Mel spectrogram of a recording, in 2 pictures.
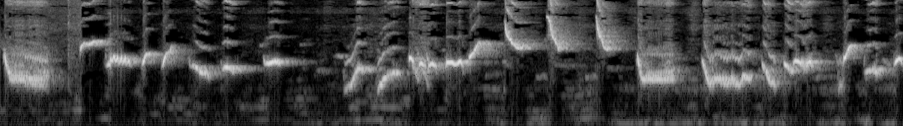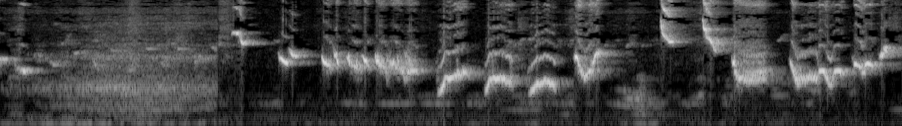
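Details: White-rumped shama training song, played to provoke a rival's emotions: a fast, varied run of whistled, slurred and chattering phrases with sharp high notes, almost continuous, broken by a brief rustling noise midway.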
